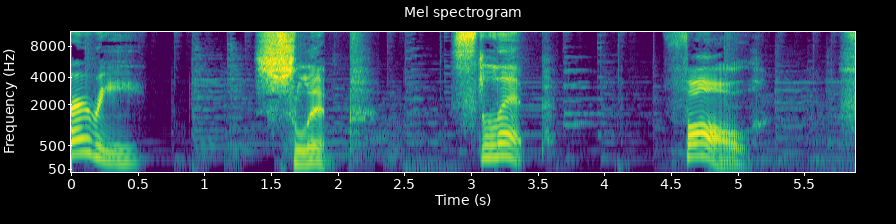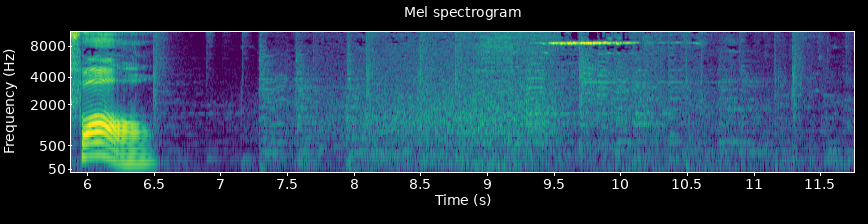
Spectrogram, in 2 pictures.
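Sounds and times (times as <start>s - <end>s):
speech: 0.0s - 0.6s, 1.4s - 2.3s, 2.9s - 3.6s, 4.6s - 5.2s, 5.8s - 6.6s
bus engine rumbling along a road: 7.6s - 11.4s.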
